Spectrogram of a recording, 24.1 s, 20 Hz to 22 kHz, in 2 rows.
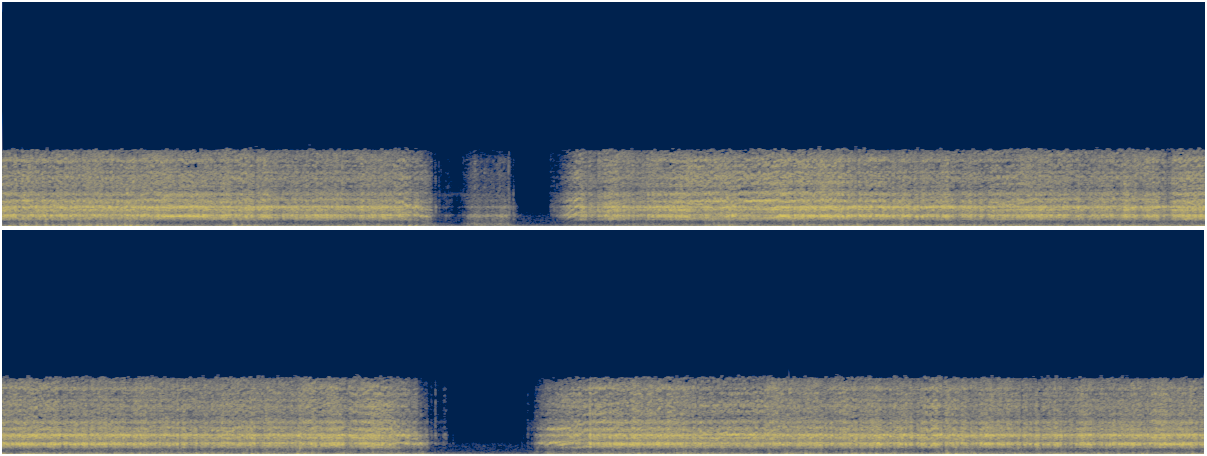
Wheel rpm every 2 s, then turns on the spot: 220, 220, 60, 210, 230, 220, 230, 220, 60, 210, 230, 230.
none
